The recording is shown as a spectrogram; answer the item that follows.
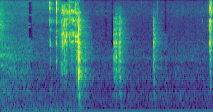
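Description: Several short, sharp clicks over a faint low hum, the loudest a little under a second in: clicks of chips being placed as bets on the online blackjack table.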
